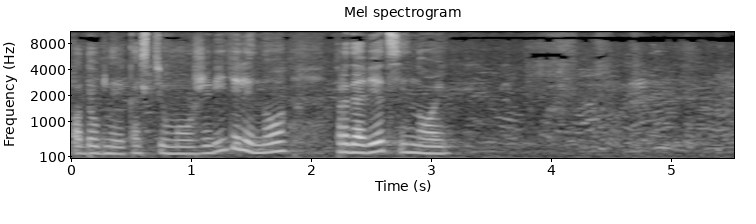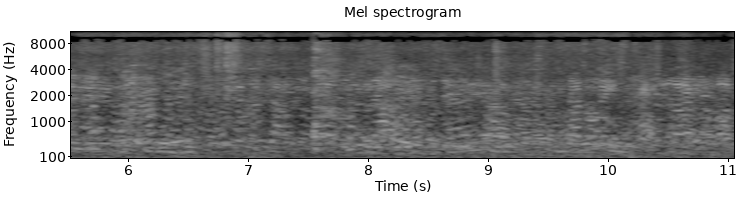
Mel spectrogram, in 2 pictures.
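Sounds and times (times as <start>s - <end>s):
background chatter of people: 0.0s - 11.0s.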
